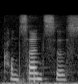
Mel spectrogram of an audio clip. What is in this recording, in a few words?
"consensus", English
